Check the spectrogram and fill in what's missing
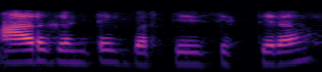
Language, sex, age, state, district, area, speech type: Kannada, female, 30-45, Karnataka, Bangalore Urban, rural, conversation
